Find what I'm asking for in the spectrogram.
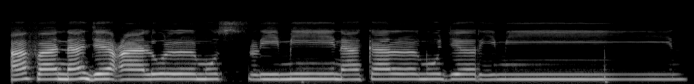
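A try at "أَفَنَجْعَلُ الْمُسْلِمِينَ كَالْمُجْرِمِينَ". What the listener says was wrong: Bagus. Naj'a, tapi jimnya agak ke hidung.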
